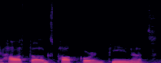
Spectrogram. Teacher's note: if you're in the ballpark you say hot dogs popcorn peanuts there's this high low tune that you sing when you're doing things like that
